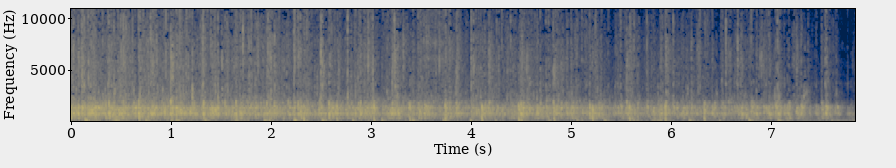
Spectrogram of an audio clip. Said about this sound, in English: let's get the whole Mazda team up here. You guys deserve some applause, too. Come on up.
